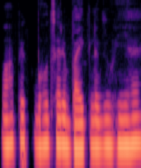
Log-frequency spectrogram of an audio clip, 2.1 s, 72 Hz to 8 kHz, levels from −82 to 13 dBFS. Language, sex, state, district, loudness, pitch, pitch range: Hindi, male, Jharkhand, Palamu, -17 LUFS, 140 Hz, 135-145 Hz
